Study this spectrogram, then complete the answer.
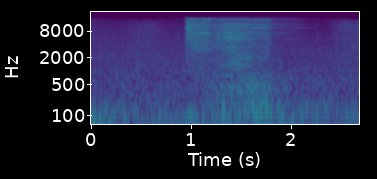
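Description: A spell crackles and bursts with a bright whoosh.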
